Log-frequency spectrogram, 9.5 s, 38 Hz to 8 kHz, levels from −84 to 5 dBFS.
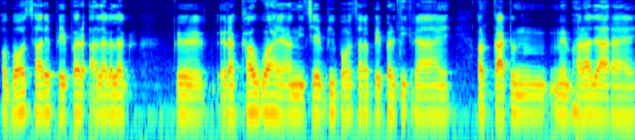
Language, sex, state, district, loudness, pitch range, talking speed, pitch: Hindi, male, Punjab, Pathankot, -22 LUFS, 100-110 Hz, 150 wpm, 105 Hz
